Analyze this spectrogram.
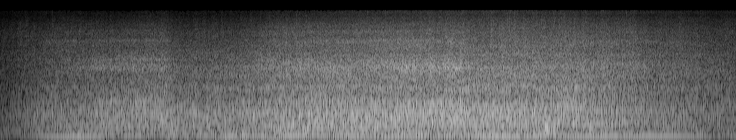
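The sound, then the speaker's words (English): Heavy cargo truck traffic rumbles at the Otay Mesa border crossing out of Tijuana, a steady, unbroken roar of engines and road noise with a low drone underneath, swelling slightly midway, with no talk. “This is the sound of Tijuana's booming maquiladora industry. The daily thunder from thousands of cargo trucks shipping goods into the U.S. through the Otay Mesa border crossing.”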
